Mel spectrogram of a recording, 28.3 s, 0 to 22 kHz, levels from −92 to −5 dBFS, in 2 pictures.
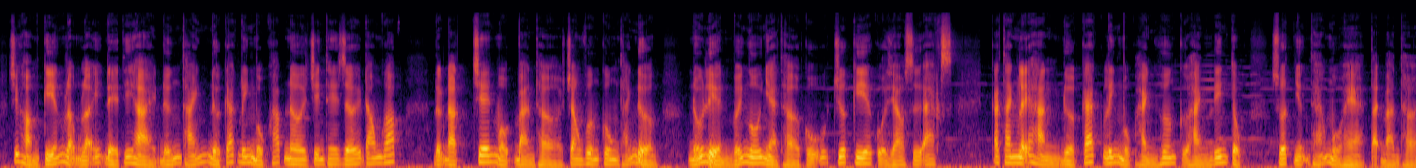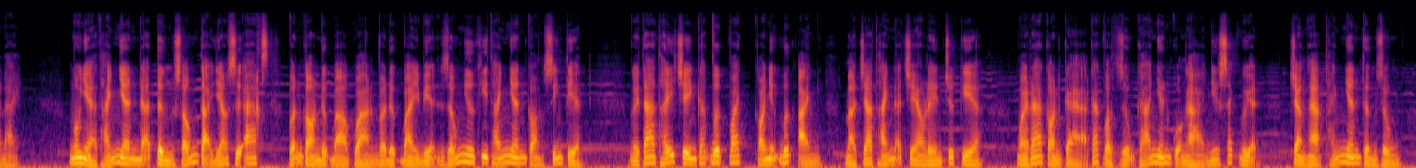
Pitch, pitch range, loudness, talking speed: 105 Hz, 90-135 Hz, -23 LUFS, 285 wpm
